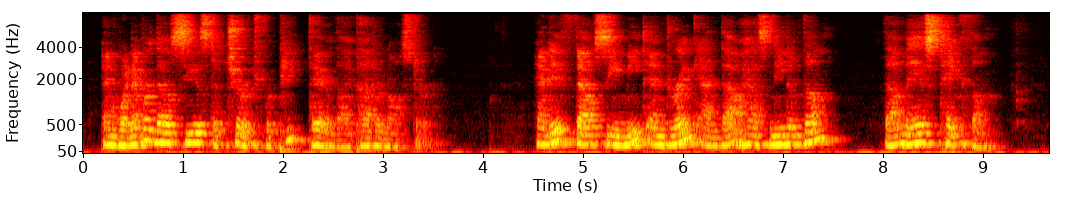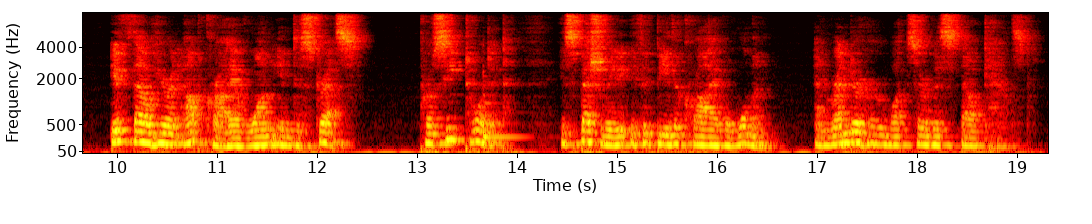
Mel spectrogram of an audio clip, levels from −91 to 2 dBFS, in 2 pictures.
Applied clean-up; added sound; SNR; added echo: none; Bowed string instrument; 13 dB; reverberation time 0.3 s.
